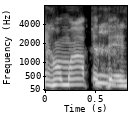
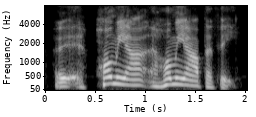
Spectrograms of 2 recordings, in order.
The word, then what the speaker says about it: homeopathy: But Abby, why can't I say homopathy? It's not homo. It's homeopathy.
